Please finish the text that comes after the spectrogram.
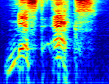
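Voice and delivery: high, loud exclamation; same shouting voice. Acted. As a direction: snap it out in the same off-side voice. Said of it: "a phrase spoken by that same voice".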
